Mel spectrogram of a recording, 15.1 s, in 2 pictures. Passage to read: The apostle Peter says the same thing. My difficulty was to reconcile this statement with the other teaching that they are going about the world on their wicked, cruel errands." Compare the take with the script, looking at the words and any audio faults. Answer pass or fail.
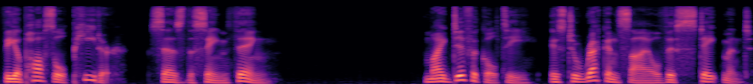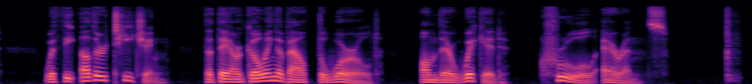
fail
